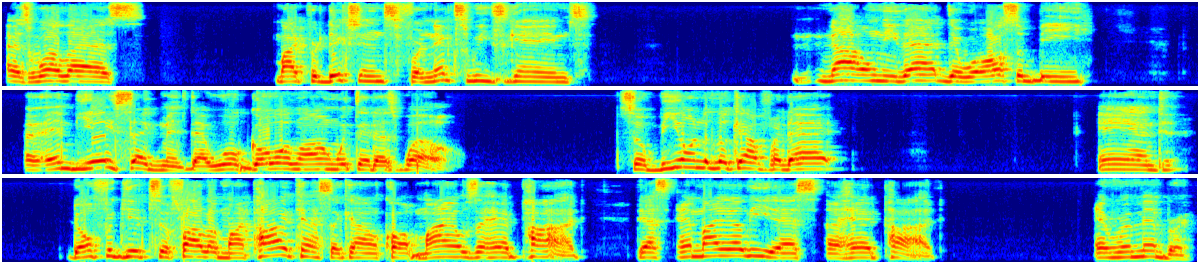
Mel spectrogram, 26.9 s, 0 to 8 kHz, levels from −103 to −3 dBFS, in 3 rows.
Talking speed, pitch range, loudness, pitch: 125 wpm, 175-205 Hz, -18 LUFS, 185 Hz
